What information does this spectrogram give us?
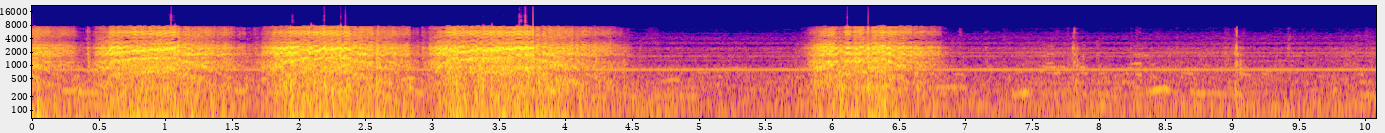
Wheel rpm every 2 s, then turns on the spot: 80, 100, 20, 60, 0.
none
